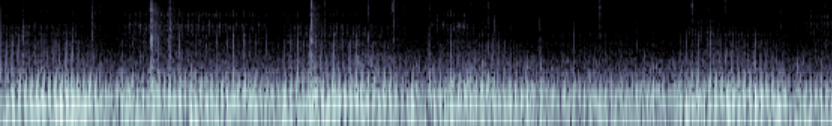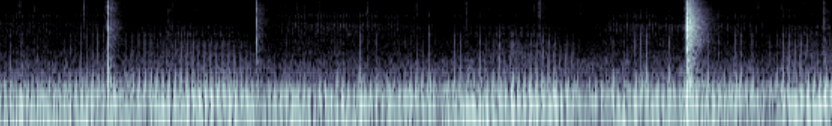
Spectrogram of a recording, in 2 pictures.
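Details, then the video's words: Sleeping domestic cat purring softly beside a crackling fireplace; steady low rumbling purr in rhythmic pulses, with sharp wood pops and crackles scattered through, one loud snap near the end. "Warm Fireplace Ambience with a Sleeping Cat 🐱💤Fireplace & Soft Purring"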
